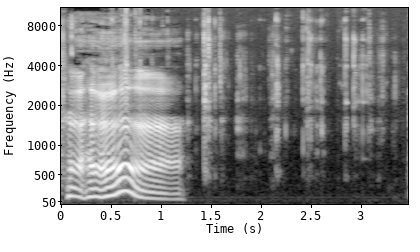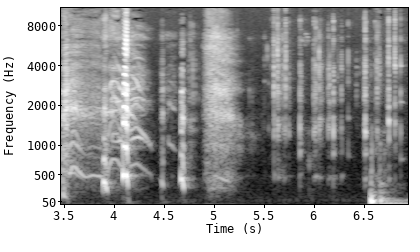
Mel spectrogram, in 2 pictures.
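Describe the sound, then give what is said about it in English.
Wet clicking and clattering mouth noises as a pencil is rolled around with the tongue behind the teeth, broken up by muffled, strained humming and grunts. No clear words are spoken. “So, like roll the pencil with your tongue behind your teeth.”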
